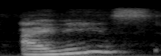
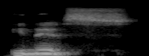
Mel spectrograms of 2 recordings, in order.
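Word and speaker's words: Inés: And then we find out her name is Ives. I think that's how you say it. Ines. Well, in Spanish, you go Ines.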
